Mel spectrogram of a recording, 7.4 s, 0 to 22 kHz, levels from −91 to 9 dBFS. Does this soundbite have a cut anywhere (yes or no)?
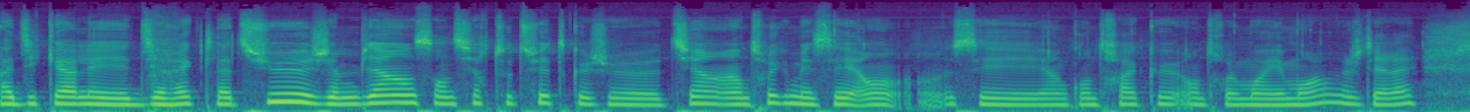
no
